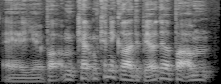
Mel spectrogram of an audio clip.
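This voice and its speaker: A man's voice: lowish voice, big pitch swings, very fast, a little hiss or hum. A man in his thirties with a West Lothian Scottish accent, chatting in an informal, rambling way as an interview guest. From Scotland. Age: 30s. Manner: informal, rambling, often adds "you know". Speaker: podcast guest, drummer. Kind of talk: casual chat.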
